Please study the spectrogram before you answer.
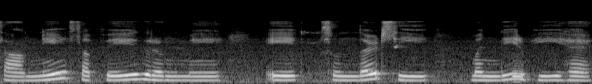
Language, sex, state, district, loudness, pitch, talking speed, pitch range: Hindi, female, Chhattisgarh, Raipur, -16 LUFS, 195 Hz, 100 wpm, 190-205 Hz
